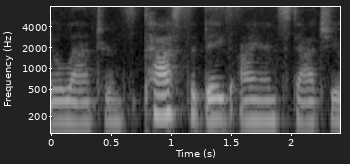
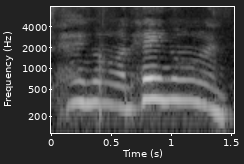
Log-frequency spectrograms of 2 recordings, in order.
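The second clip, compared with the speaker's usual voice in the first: high, urgent yell building louder; 11 semitones higher, 6 dB louder, slower than usual. A narrator's reading. Big brother yells to the others as the floe rolls. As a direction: shout to hold on. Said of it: "yelled Sean".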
